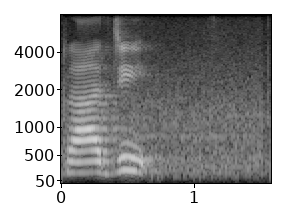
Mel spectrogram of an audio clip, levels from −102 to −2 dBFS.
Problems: none marked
